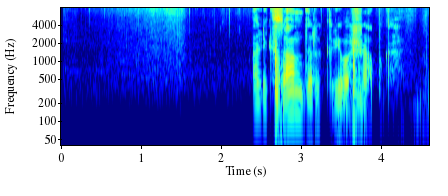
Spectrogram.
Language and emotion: Russian, positive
